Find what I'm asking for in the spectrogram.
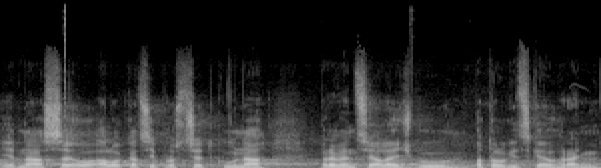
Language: Czech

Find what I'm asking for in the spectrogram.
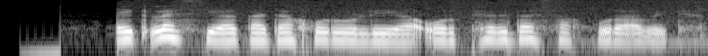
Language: Georgian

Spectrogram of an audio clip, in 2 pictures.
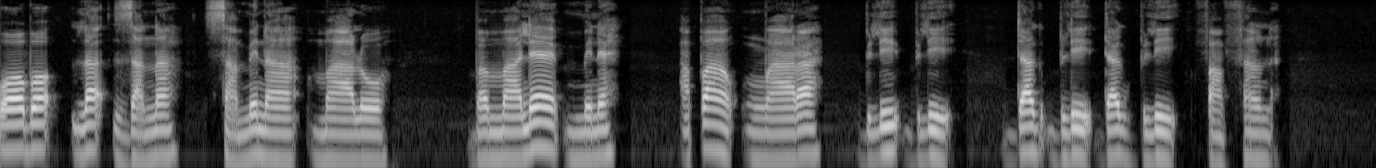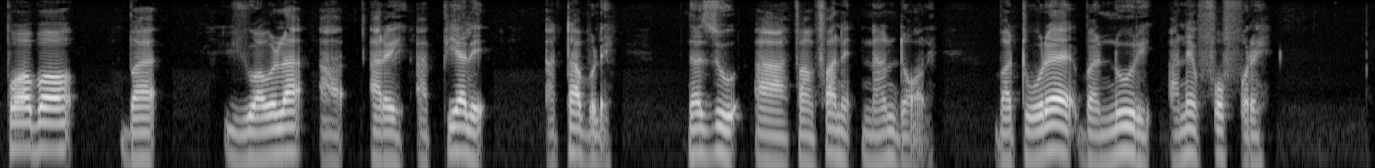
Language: Southern Dagaare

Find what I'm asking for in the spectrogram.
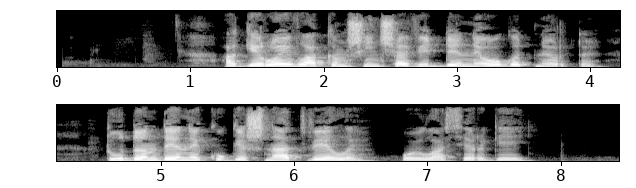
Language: Mari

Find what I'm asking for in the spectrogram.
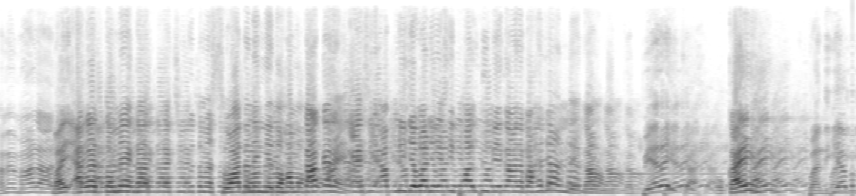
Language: Hindi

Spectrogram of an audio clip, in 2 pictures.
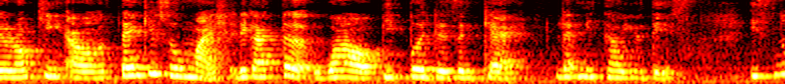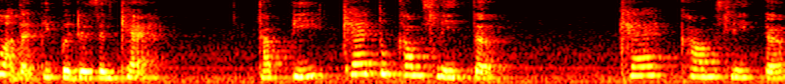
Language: Malay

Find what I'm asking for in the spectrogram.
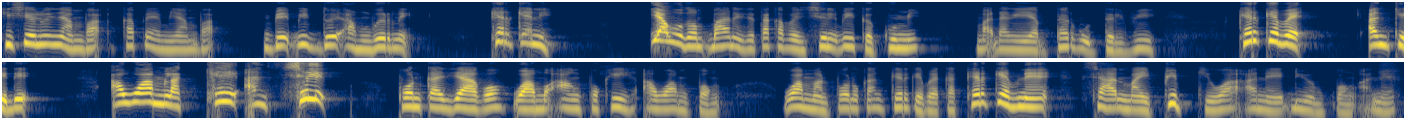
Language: Tangale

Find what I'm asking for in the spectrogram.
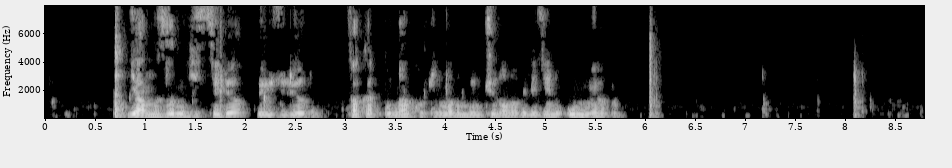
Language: Turkish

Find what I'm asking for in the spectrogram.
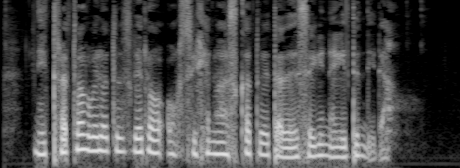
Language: Basque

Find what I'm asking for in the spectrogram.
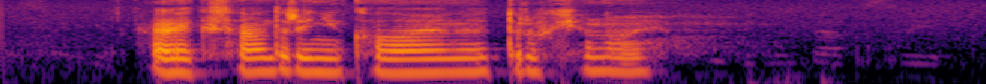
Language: Russian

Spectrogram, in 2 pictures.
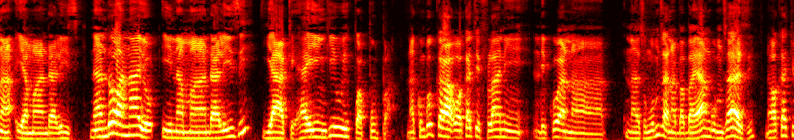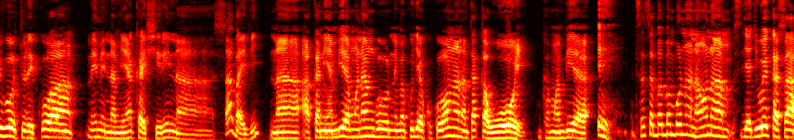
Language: Swahili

